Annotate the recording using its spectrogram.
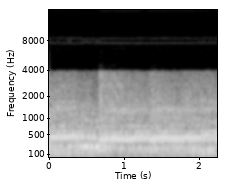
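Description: Acoustic guitar strummed in a live song, chords ringing on, with a fresh strum a little over half a second in.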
